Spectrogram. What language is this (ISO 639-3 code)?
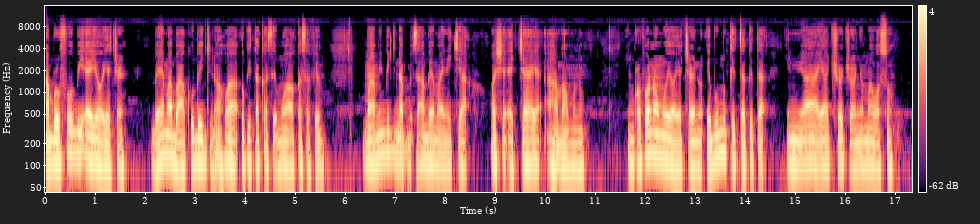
aka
